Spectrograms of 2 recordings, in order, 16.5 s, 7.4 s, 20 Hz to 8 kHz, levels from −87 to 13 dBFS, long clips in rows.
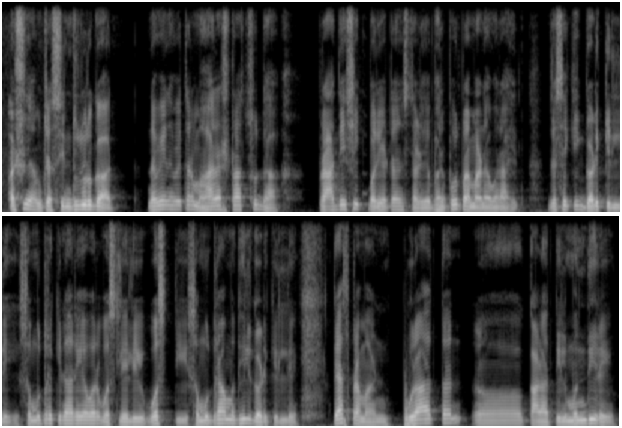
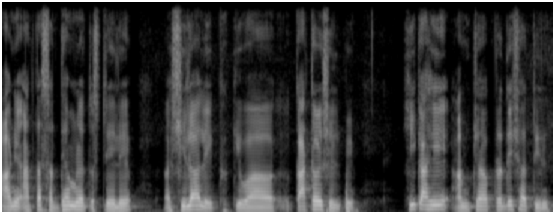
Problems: constant background noise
